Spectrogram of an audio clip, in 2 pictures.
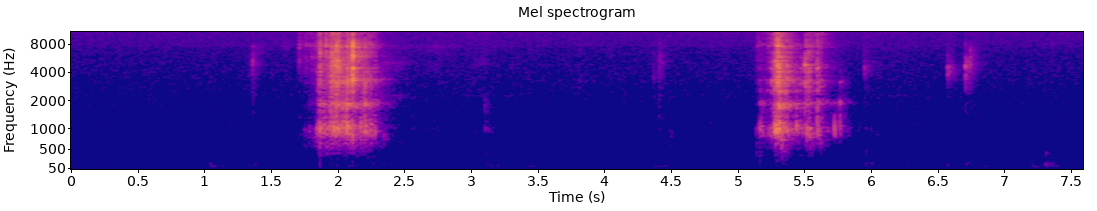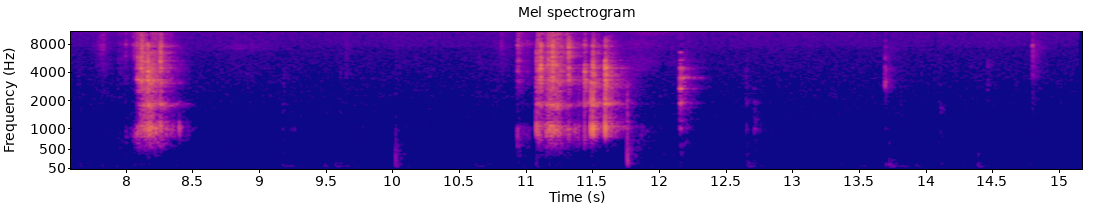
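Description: Peanuts and cashews tipped from a dish onto a plate of salad in four short pours about three seconds apart, each a brief rattle of nuts.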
